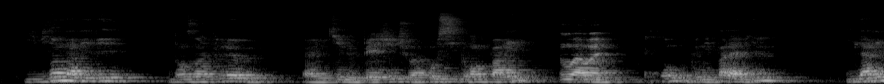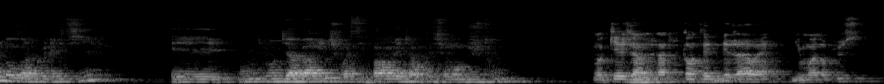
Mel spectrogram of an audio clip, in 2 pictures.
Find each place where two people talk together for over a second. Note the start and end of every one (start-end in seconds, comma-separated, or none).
none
